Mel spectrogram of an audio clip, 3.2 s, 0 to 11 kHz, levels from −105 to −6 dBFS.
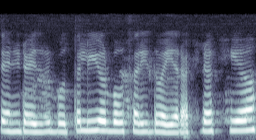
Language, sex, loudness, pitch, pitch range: Punjabi, female, -13 LUFS, 215 Hz, 205-230 Hz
